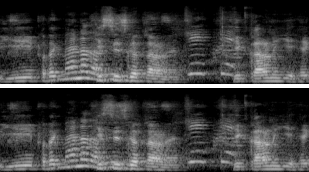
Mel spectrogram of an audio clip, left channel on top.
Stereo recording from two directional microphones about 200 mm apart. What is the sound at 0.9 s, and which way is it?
Speech, 5° left (ahead or behind).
